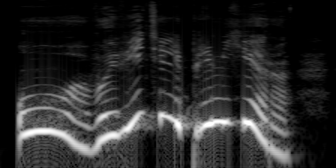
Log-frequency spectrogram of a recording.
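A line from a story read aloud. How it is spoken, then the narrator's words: Quick exclamation. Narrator (Russian): сразу воскликнула Энн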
